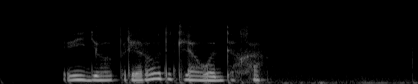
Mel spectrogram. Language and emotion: Russian, neutral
